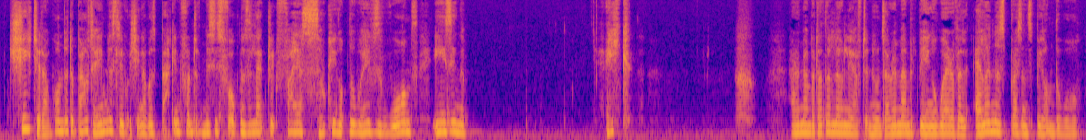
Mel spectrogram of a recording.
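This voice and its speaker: An actress playing a troubled housewife in a radio play, confessing obsessive secrets in an intimate, brittle, insistent way that drops to hushed tones. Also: female voice, medium pitch, breathy edge, lightly acted. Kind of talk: dramatic radio play acting with confessional narration.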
